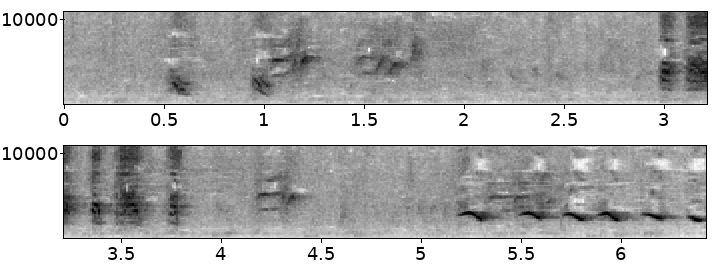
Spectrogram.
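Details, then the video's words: Greater green leafbird in gacor singing form, used as a training song to spur other birds to sing; scattered high chirps and short whistles, then a fast run of six quick bouncing whistled notes near the end. "Suara Cucak Ijo Gacor Agar Burung Ngobra dengan Penuh Kekuatan"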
